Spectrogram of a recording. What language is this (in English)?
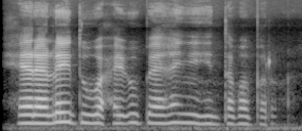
Somali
